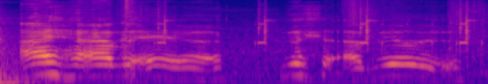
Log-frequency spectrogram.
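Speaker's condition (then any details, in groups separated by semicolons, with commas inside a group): Cerebral palsy; one hand affected; atypical speech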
